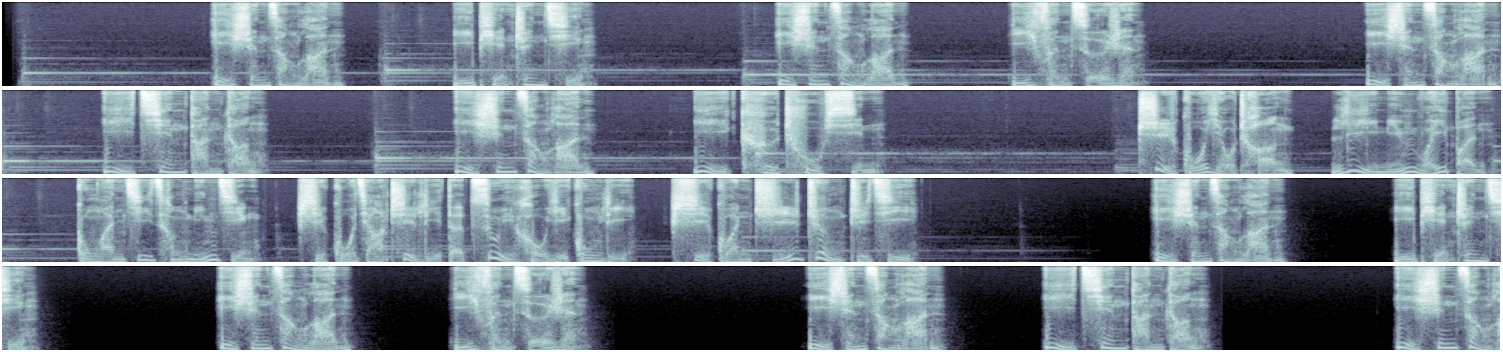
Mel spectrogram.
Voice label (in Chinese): 男 走心; 一身藏蓝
